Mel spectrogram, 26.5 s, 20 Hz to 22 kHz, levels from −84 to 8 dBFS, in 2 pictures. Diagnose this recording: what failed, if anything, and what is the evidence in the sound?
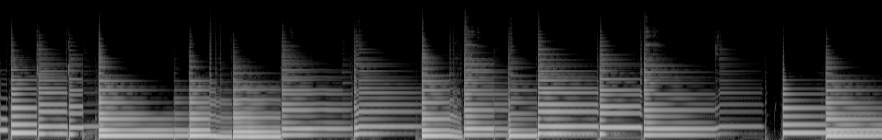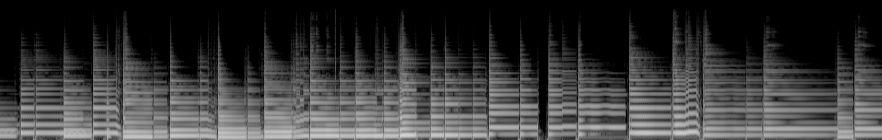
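A single sharp snap lands on top of the music at 18.25 s, lasting only a few milliseconds and peaking at a moderate level, well below full scale. It has the look of an electrical switching spike, picked up in the analogue wiring: a nearby switch, motor or static discharge likely arced once, and the cabling coupled that brief burst of energy into the signal path, where it was recorded as an added click.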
